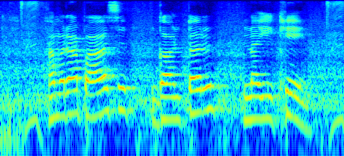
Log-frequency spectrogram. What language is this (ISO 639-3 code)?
bho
